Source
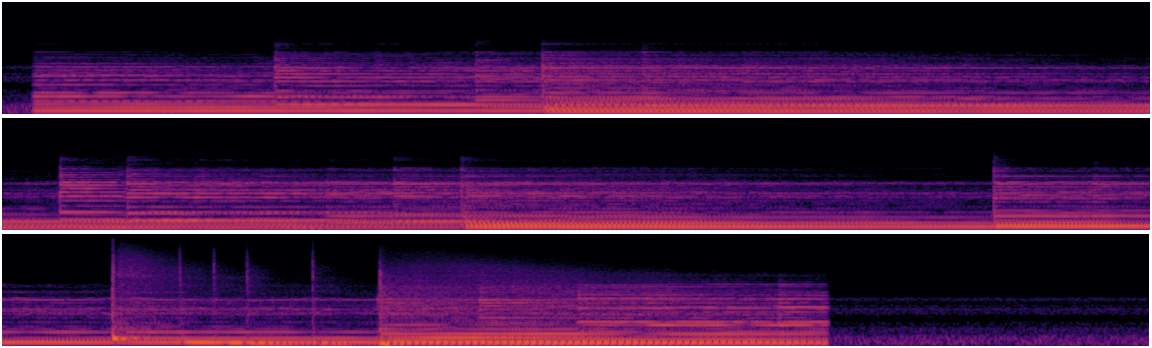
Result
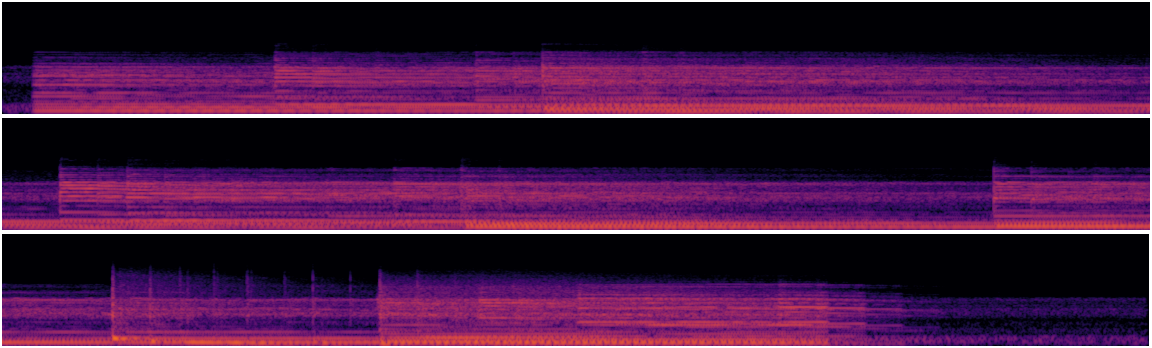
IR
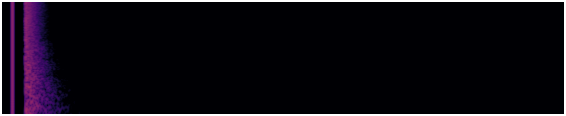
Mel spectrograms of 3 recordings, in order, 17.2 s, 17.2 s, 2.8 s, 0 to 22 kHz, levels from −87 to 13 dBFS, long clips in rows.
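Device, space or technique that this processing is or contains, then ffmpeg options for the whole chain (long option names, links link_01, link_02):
frequency-shifting delay pedal into a guitar cabinet: -filter_complex "[0:a]asplit=5[link_01][link_02][link_03][link_04][link_05];[link_02]adelay=187,afreqshift=-75,volume=-6.5dB[link_06];[link_03]adelay=374,afreqshift=-150,volume=-15.9dB[link_07];[link_04]adelay=561,afreqshift=-225,volume=-25.2dB[link_08];[link_05]adelay=748,afreqshift=-300,volume=-34.6dB[link_09];[link_01][link_06][link_07][link_08][link_09]amix=inputs=5:normalize=0,highpass=91,equalizer=frequency=330:width_type=q:width=4:gain=-9,equalizer=frequency=530:width_type=q:width=4:gain=-6,equalizer=frequency=1100:width_type=q:width=4:gain=9,equalizer=frequency=1900:width_type=q:width=4:gain=7,lowpass=frequency=4300:width=0.5412,lowpass=frequency=4300:width=1.3066"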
